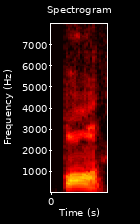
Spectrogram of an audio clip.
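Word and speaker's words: قاف: Qa, qaf.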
